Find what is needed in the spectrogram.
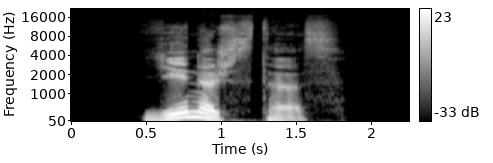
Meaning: strong/mixed nominative/accusative neuter singular superlative degree of jenisch
- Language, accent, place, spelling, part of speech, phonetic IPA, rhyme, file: German, Germany, Berlin, jenischstes, adjective, [ˈjeːnɪʃstəs], -eːnɪʃstəs, De-jenischstes.ogg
